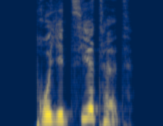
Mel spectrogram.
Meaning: inflection of projizieren: 1. second-person plural preterite 2. second-person plural subjunctive II
- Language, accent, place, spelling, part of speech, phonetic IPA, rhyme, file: German, Germany, Berlin, projiziertet, verb, [pʁojiˈt͡siːɐ̯tət], -iːɐ̯tət, De-projiziertet.ogg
